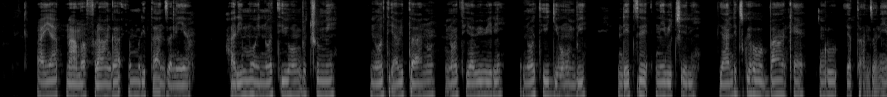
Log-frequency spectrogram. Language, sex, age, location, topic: Kinyarwanda, female, 18-24, Kigali, finance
